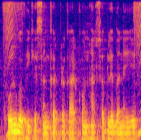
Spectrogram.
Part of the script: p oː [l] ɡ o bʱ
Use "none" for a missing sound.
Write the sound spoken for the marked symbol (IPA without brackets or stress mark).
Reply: l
